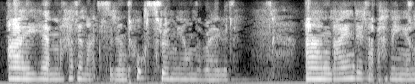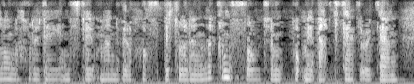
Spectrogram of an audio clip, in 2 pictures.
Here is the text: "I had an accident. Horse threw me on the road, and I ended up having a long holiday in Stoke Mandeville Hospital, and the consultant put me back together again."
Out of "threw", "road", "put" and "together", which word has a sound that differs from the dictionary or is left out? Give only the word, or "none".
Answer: none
